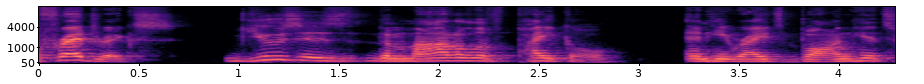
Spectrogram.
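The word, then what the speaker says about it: PiHKAL: to to pikel um by Alexander Shogun and pikel stands for phenylethylenes I have known and loved um pikel p-i-k-h-a-l it's spelled all capital P little I all capital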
